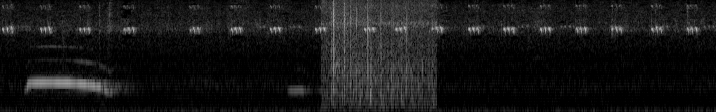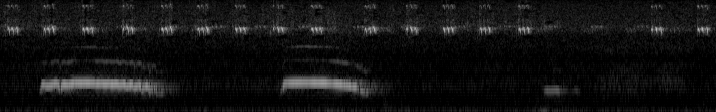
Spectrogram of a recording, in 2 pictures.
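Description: Night ambience of crickets chirping in an even pulse, about two or three chirps a second. Three drawn-out pitched calls that arch and fall sound over it, at the start and twice past the middle, and a burst of noise lasting about a second comes about three seconds in.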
